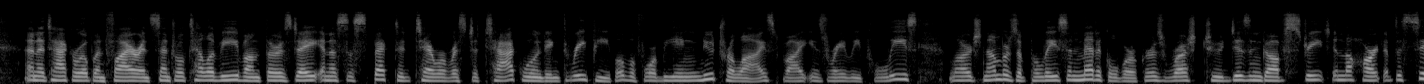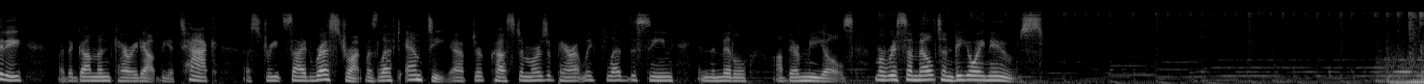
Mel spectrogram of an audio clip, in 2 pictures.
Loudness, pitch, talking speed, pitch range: -32 LUFS, 175 Hz, 145 wpm, 155-195 Hz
